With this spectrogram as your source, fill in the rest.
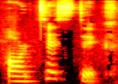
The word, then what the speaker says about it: artistic: correct number one autistic artistic so the strongest sound is on the second syllable number 240 the strongest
